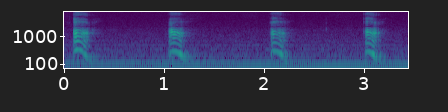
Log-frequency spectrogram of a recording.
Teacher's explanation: from tip to the bottom and it's a falling tone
